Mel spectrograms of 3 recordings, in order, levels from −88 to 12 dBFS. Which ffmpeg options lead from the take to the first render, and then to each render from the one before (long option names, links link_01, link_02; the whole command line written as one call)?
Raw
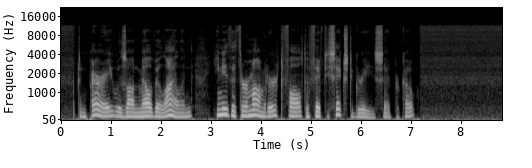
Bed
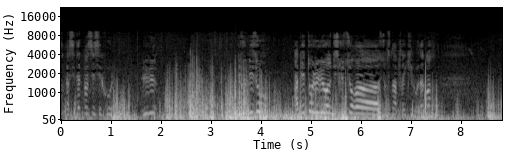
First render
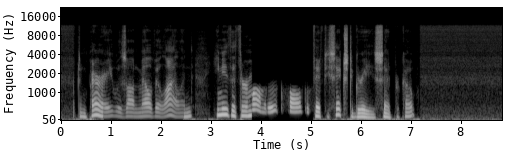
ffmpeg -i in.wav -filter_complex "[0:a]asettb=1/sr,asplit=3[link_01][link_02][link_03];[link_01]atrim=end=0.834[link_04];[link_02]atrim=start=0.83:end=2.45,asetpts=PTS-STARTPTS,afade=type=in:duration=0.004:curve=qsin,afade=type=out:start_time=1.616:duration=0.004:curve=qsin,highpass=frequency=1100:poles=1[link_05];[link_03]atrim=start=2.446[link_06];[link_04][link_05]acrossfade=duration=0.004:curve1=hsin:curve2=qsin[link_07];[link_07][link_06]acrossfade=duration=0.004:curve1=qsin:curve2=hsin,asplit=3[link_08][link_09][link_10];[link_08]afade=type=out:start_time=3.79:duration=0.02[link_11];[link_09]asuperpass=centerf=570:order=20:qfactor=0.69,afade=type=in:start_time=3.79:duration=0.02,afade=type=out:start_time=5.03:duration=0.02[link_12];[link_10]afade=type=in:start_time=5.03:duration=0.02[link_13];[link_11][link_12][link_13]amix=inputs=3:normalize=0,asplit=3[link_14][link_15][link_16];[link_14]atrim=end=5.632[link_17];[link_15]atrim=start=5.628:end=6.662,asetpts=PTS-STARTPTS,volume=6.5dB[link_18];[link_16]atrim=start=6.658[link_19];[link_17][link_18]acrossfade=duration=0.004:curve1=hsin:curve2=hsin[link_20];[link_20][link_19]acrossfade=duration=0.004:curve1=hsin:curve2=hsin" out.wav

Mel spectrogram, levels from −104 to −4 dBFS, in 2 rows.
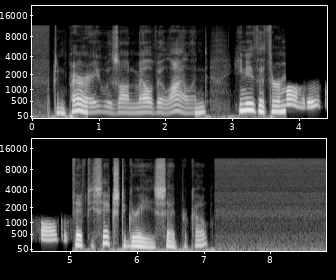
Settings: ffmpeg -i in.wav -af anull out.wav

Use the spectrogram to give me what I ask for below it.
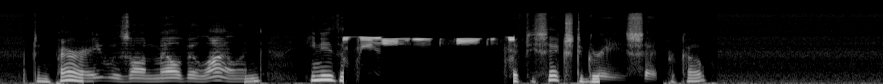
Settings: ffmpeg -i in.wav -filter_complex "[0:a]asettb=1/sr,asplit=3[link_01][link_02][link_03];[link_01]atrim=end=0.934[link_04];[link_02]atrim=start=0.93:end=2.54,asetpts=PTS-STARTPTS,afade=type=in:duration=0.004:curve=qsin,afade=type=out:start_time=1.606:duration=0.004:curve=qsin,aecho=1:1:3:0.84,atrim=end_sample=71001[link_05];[link_03]atrim=start=2.536[link_06];[link_04][link_05]acrossfade=duration=0.004:curve1=hsin:curve2=qsin[link_07];[link_07][link_06]acrossfade=duration=0.004:curve1=qsin:curve2=hsin,asettb=1/sr,asplit=3[link_08][link_09][link_10];[link_08]atrim=end=3.434[link_11];[link_09]atrim=start=3.43:end=5.14,asetpts=PTS-STARTPTS,afade=type=in:duration=0.004:curve=qsin,afade=type=out:start_time=1.706:duration=0.004:curve=qsin,lowpass=frequency=3100:width_type=q:width=0.5098,lowpass=frequency=3100:width_type=q:width=0.6013,lowpass=frequency=3100:width_type=q:width=0.9,lowpass=frequency=3100:width_type=q:width=2.563,afreqshift=-3600[link_12];[link_10]atrim=start=5.136[link_13];[link_11][link_12]acrossfade=duration=0.004:curve1=hsin:curve2=qsin[link_14];[link_14][link_13]acrossfade=duration=0.004:curve1=qsin:curve2=hsin,asettb=1/sr,asplit=3[link_15][link_16][link_17];[link_15]atrim=end=5.994[link_18];[link_16]atrim=start=5.99:end=6.64,asetpts=PTS-STARTPTS,afade=type=in:duration=0.004:curve=qsin,afade=type=out:start_time=0.646:duration=0.004:curve=qsin,highpass=frequency=520:width=0.5412,highpass=frequency=520:width=1.3066[link_19];[link_17]atrim=start=6.636[link_20];[link_18][link_19]acrossfade=duration=0.004:curve1=hsin:curve2=qsin[link_21];[link_21][link_20]acrossfade=duration=0.004:curve1=qsin:curve2=hsin" out.wav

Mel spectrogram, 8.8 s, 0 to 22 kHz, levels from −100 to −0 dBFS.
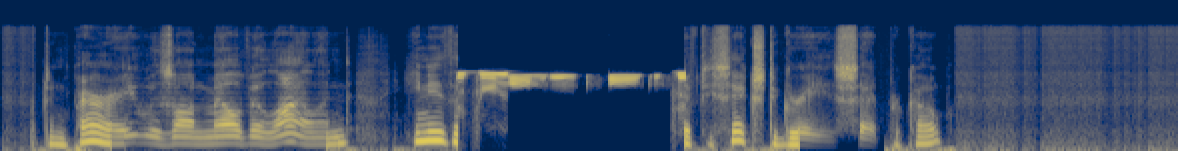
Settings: ffmpeg -i in.wav -af "agate=range=-28dB:threshold=-50dB:ratio=16:detection=peak" out.wav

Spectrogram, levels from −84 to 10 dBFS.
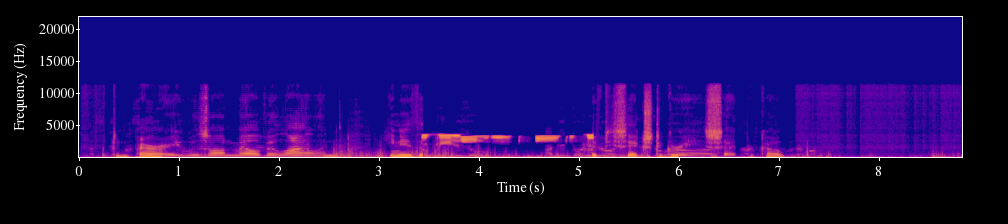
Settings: ffmpeg -i in.wav -i bed.wav -filter_complex "[1:a]volume=-21.5dB[link_01];[0:a][link_01]amix=inputs=2:normalize=0" out.wav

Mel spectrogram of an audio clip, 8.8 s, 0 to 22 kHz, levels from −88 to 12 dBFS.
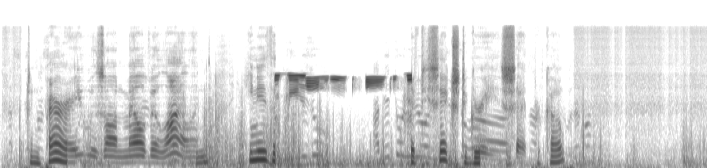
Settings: ffmpeg -i in.wav -af "volume=1.5dB" out.wav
